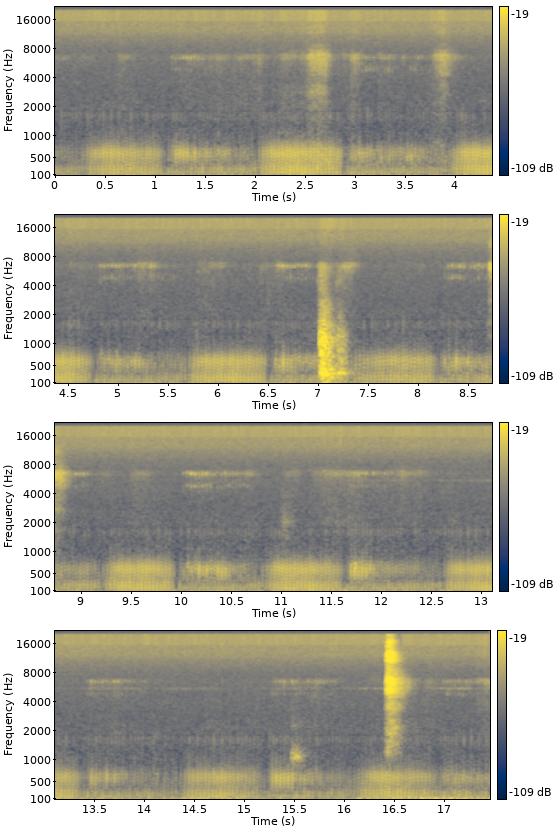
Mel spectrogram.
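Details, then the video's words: Low, buzzing snores from a sleeping cat come in regular breaths, roughly one every second, with occasional light taps and clicks in the background. "Nice Cat Snoring"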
